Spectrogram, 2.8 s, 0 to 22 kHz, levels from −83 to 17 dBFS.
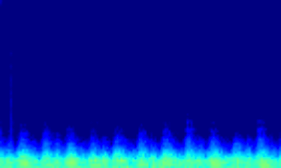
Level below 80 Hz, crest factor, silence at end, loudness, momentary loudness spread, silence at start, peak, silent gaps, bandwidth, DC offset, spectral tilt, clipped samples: -80 dBFS; 16 dB; 0 s; -36 LUFS; 1 LU; 0 s; -20 dBFS; none; 8.8 kHz; under 0.1%; -8 dB/octave; under 0.1%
